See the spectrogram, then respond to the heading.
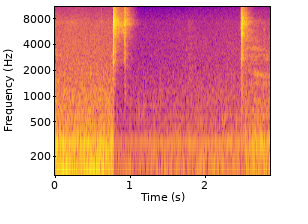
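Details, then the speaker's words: Kodak Retina Reflex type 025 during servicing, shutter cleaned and tested out of the body: crisp clean snap with a quick follow-up click, then another sharp release; shutter fires well with no drag. "it doesn't sound too bad I'll go and test it it sounds pretty good to me"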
